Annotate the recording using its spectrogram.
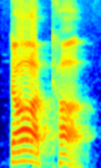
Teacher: कार्य वर्त ध्वनियों के उच्चारण में जिह्वा की नोक दंत पंक्तियों के ऊपरी भाग का स्पर्श करती हैं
